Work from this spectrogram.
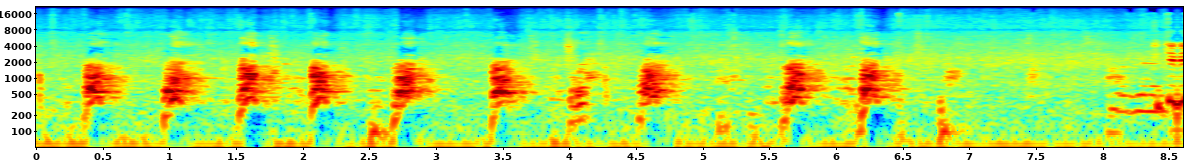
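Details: Soaked by monsoon rain, German Shepherd Leo keeps barking boisterously. Around ten sharp barks come roughly every half second, with one longer gap midway. Rain patters throughout, and a person's voice is heard near the end.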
